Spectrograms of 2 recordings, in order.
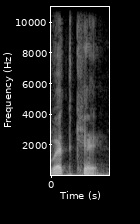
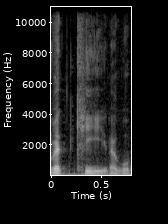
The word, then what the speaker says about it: Roethke: 시는 테오도르 레트케 또는 레트키라고 발음하기도 하는데요.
